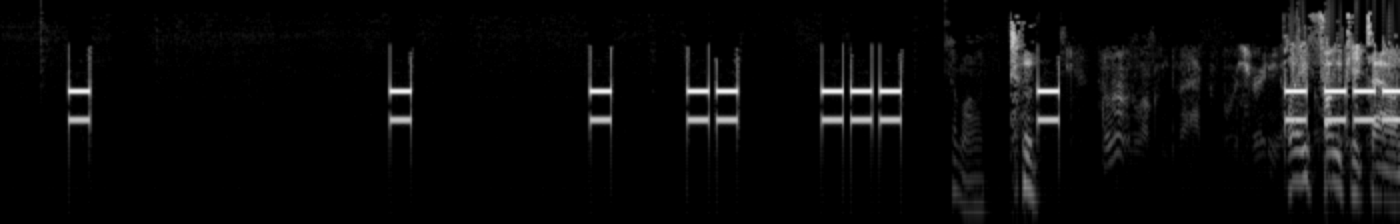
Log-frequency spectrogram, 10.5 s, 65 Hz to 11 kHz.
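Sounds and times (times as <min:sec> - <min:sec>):
faint low hum: 0:00.0 - 0:10.4
telephone keypad tones dialing back into a conference call: 0:05.2 - 0:05.6, 0:06.2 - 0:06.8, 0:09.6 - 0:10.4
speech: 0:07.1 - 0:10.4.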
